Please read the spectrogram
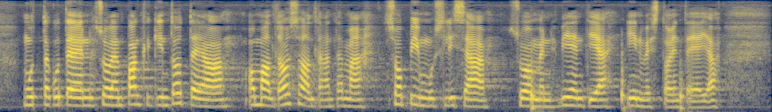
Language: Finnish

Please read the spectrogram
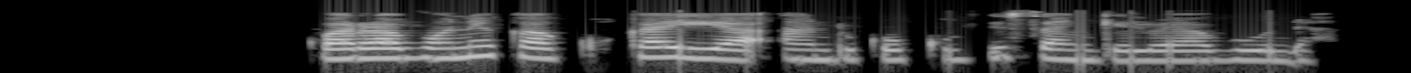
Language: Taita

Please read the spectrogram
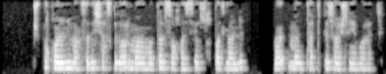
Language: Uzbek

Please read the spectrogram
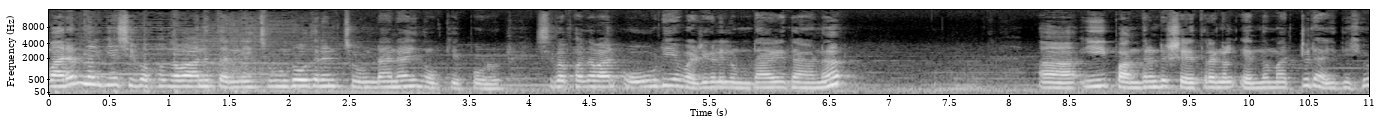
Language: Turkish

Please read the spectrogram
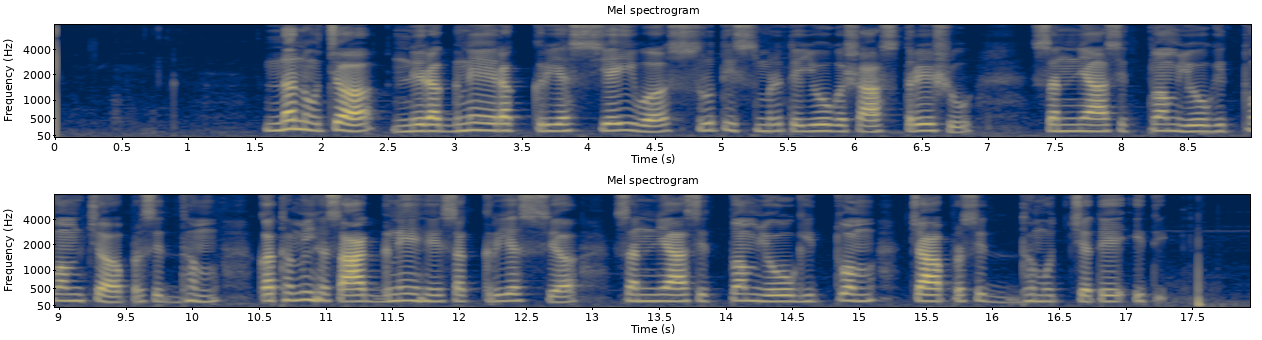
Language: Sanskrit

